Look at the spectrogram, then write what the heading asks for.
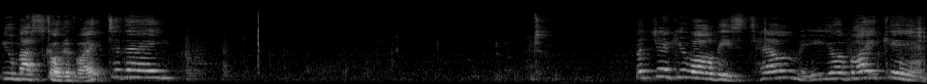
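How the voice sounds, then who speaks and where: Woman acting nagging immigrant mama, scolding manner, 1930s radio comedy, slightly high pitch, distant echoey recording. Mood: complaining. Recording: echoey distant stage recording, faint noise.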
